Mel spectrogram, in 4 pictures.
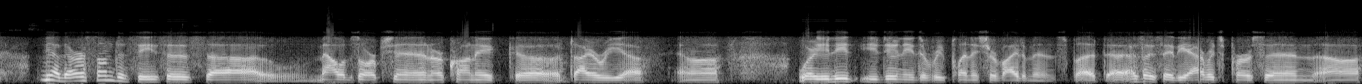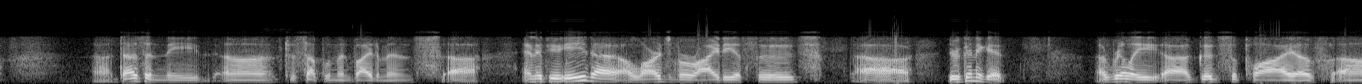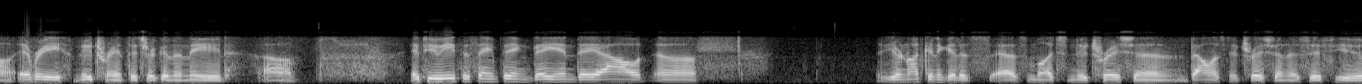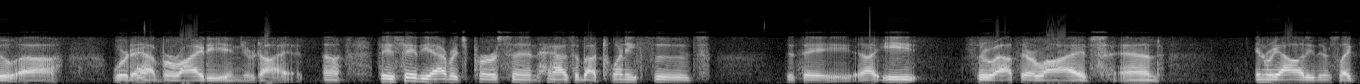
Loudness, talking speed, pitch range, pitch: -14 LUFS, 135 wpm, 105-120 Hz, 110 Hz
